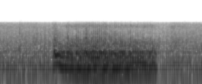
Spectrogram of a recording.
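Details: Wilson, a pet dog, snoring while asleep in the dark: one rough, buzzy breath lasting about a second, with a harmonic drone, rising out of a steady low background hum and then fading.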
